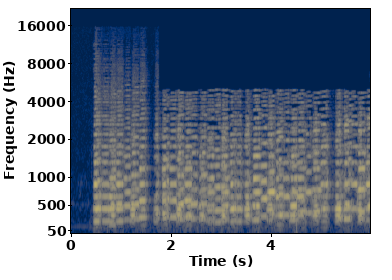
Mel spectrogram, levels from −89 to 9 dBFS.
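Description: At 1.75 s the sound abruptly turns dull and smeared, with nothing above 5 kHz and a watery, swirling coarseness, lasting to the end without any gap. This is an adaptive stream at a lower bitrate, consistent with a drop from roughly 96 to 16 kbit/s AAC.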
